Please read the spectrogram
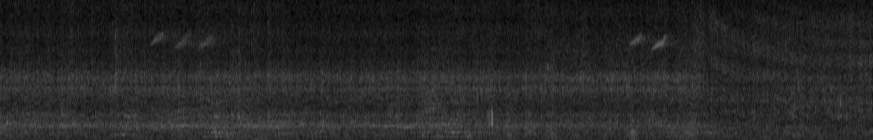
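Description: Steady rush of running water at the enclosure's pool, with a few faint, short, high chirps and one sharp click about five seconds in.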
